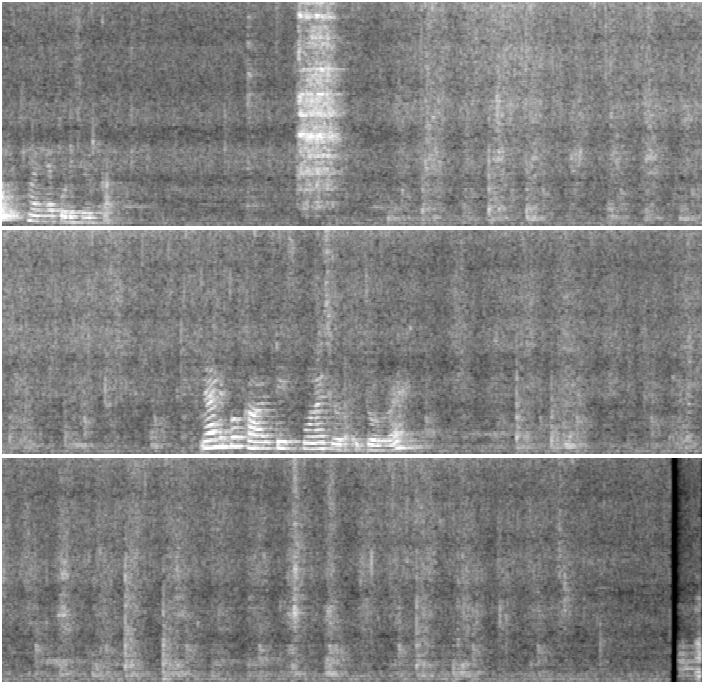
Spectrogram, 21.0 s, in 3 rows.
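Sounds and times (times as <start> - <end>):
food sizzling in hot oil: 0.0 - 21.0
wooden spatula scraping pot: 3.0 - 8.7, 10.4 - 19.6.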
